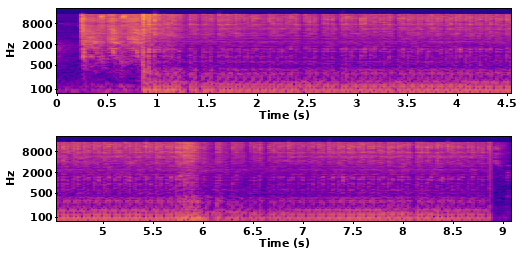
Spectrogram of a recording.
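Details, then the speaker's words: Older fuel-injected Harley-Davidson Twin Cam that wouldn't stay running, most likely because fuel injection wasn't holding pressure (usually an in-tank fault), after repair and leak check: short crank, starts at once and settles into a steady, lumpy V-twin idle; normal. "so we're gonna turn it on and the bike should start right up"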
